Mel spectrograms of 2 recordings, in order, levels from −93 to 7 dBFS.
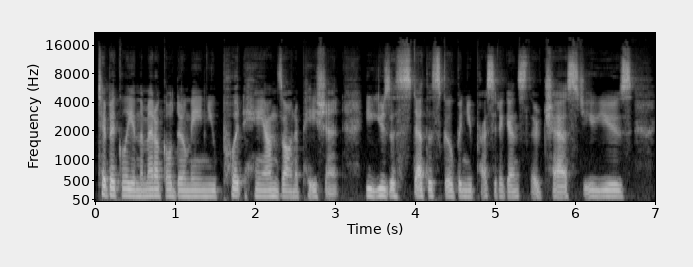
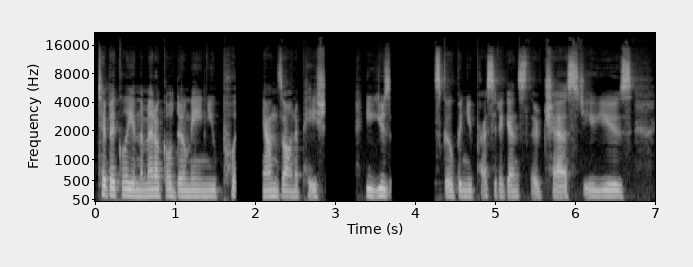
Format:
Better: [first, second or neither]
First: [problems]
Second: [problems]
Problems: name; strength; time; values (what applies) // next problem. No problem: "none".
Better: first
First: none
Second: audio cutting out; at 2 s, at 3 s and at 3.5 s for 0.5 s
